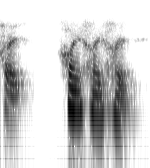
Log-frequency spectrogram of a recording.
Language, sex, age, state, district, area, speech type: Assamese, female, 18-30, Assam, Kamrup Metropolitan, urban, conversation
